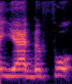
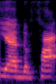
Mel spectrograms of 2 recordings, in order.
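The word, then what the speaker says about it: يدفع: Apakah yadfu itu apakah fa-nya itu domah? Coba dicek sebentar, Bu. Sudah pernah belajar kan ya Bu ya, bagaimana cara mencari kata di kamus dengan cepat? Ibu cari di huruf dal. Huruf dal. Iya, bagaimana bacanya? Terus? Iya, berarti bukan yadfu ya Bu ya?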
